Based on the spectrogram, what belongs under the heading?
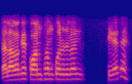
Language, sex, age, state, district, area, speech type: Bengali, male, 45-60, West Bengal, Purba Bardhaman, rural, conversation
